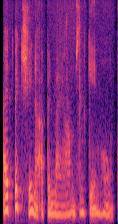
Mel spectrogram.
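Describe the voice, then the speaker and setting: A reader narrating a devotional testimony from a script, with a husky, gravelly voice and a dramatic, emphatic, deliberately phrased delivery. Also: mid-range voice, mellow, highs cut off.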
